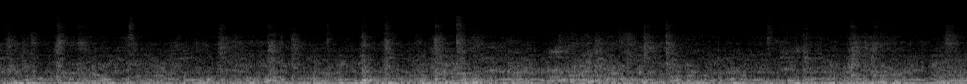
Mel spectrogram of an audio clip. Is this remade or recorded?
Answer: remade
